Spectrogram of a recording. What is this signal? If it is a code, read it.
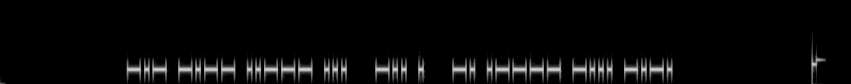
Morse code, heard as a keyed tone, about 28 wpm, 700 Hz. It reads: KY2S DE N1BC
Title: USA Callsign DE Callsign - 4 Characters - 28wpm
